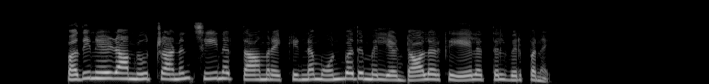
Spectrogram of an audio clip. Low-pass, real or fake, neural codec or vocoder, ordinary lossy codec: 7.2 kHz; real; none; none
